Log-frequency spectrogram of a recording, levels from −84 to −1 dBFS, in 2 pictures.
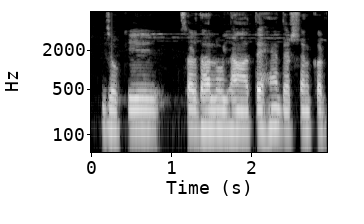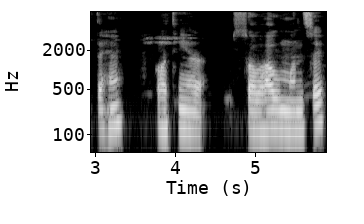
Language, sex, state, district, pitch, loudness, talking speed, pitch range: Hindi, male, Bihar, Kishanganj, 120 Hz, -19 LUFS, 140 wpm, 115-125 Hz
